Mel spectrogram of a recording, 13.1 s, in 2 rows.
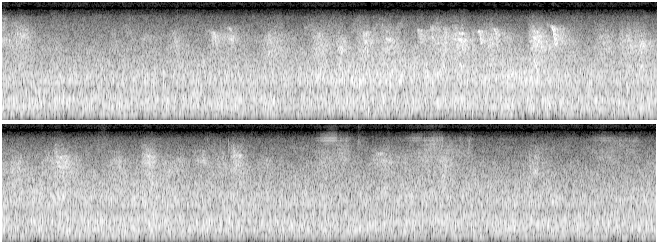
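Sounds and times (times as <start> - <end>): faint hiss: 0.0 - 13.0
small birds twittering: 1.1 - 11.2.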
